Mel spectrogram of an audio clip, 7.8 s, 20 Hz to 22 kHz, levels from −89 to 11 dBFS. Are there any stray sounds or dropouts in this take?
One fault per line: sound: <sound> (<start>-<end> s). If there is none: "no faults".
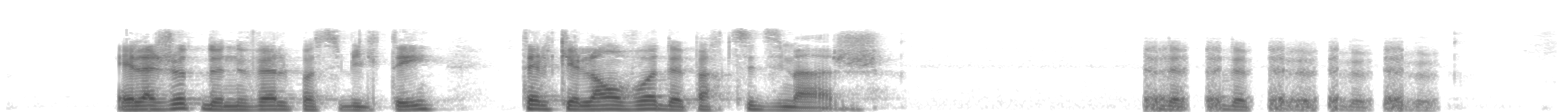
sound: laugh (5.7-7.2 s)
